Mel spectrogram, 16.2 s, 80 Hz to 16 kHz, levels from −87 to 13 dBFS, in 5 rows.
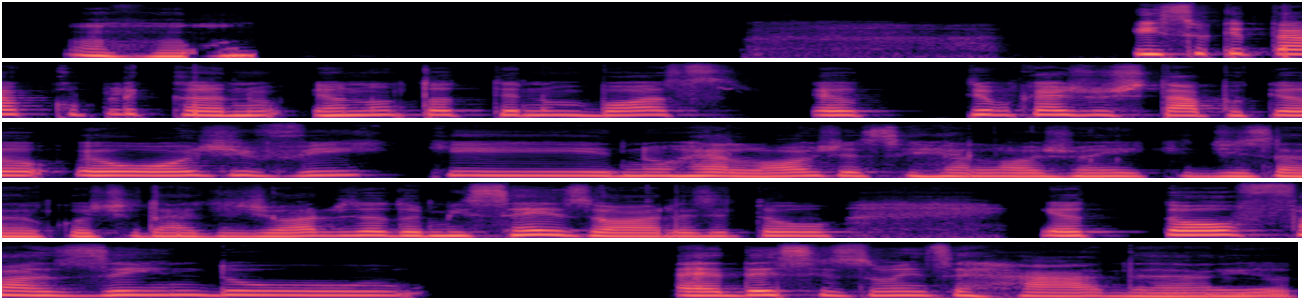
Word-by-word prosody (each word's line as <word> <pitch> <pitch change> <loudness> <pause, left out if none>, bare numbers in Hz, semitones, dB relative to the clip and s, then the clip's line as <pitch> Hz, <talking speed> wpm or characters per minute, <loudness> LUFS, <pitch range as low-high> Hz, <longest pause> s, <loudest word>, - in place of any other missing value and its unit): Uhum. 180 -1 +1 2.2
Isso 280 +2 +6
que 310 0 -1
tá 280 -2 +4
complicando, 240 -5 -2
eu 220 - +2
não 240 +2 0
tô 240 0 -2
tendo 235 -1 -2
boas 235 +3 -3
eu 230 0 +1 0.2
tenho 255 -2 0
que 250 - 0
ajustar, 230 -2 +1
porque 210 +1 -8
eu 215 0 +1
eu 215 -1 +4
hoje 215 +1 +1
vi 215 +5 -6
que 210 -2 -2
no 195 - +1
relógio, 190 +1 +1
esse 185 -1 -4
relógio 175 0 0
aí 175 0 0
que 175 - -13
diz 170 +1 -3
a 165 -2 +1
quantidade 170 0 -3
de 170 +1 -1
horas, 195 +3 0
eu 215 - +4
dormi 195 -1 +3
6 235 +1 +2
horas, 175 -1 +2
então, 195 +2 -2 0.5
eu 205 -2 +4 0.2
tô 240 0 +7
fazendo, 230 -1 0 0.6
eh, 210 -1 +5
decisões 215 -1 +1
errada. 180 -2 -1
Eu 95 - -1
210 Hz, 160 wpm, -23 LUFS, 180-230 Hz, 2.2 s, tô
